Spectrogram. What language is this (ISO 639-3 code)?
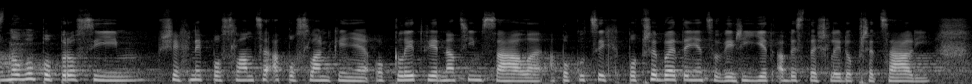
ces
